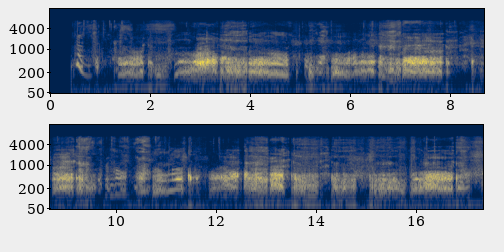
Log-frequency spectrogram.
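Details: Dog named Ole growling continuously while being stroked and caressed on his butt and hips by his owner, sounding menacing but simply enjoying it; rough, rumbling bursts rising and falling in loudness, with brief gaps between.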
